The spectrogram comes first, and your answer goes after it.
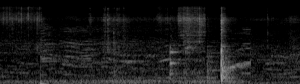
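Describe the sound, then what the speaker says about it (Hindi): Fried rice with eggs being served onto plates, with soft scraping of a spoon, clinks of utensils and one sharp ringing knock against a dish near the end, fairly quiet with faint background voices. "चले मैं इनको अब डिश आउट करता हूँ।"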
